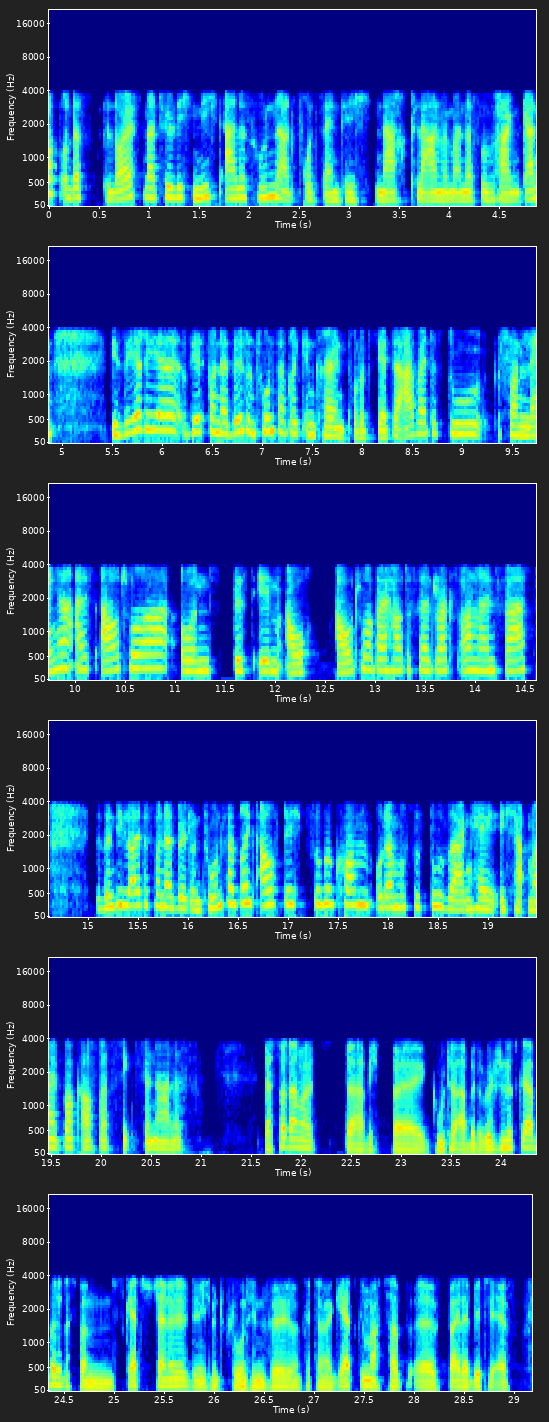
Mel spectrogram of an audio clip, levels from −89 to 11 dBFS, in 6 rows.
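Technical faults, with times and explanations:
Throughout, GSM full-rate codec: the speech has passed through the original GSM full-rate coder, and the degree of damage fits a 13 kbps stream. The codec models the vocal tract as a filter and excites it with a sparse, regularly spaced pulse train, which keeps only a third of the excitation detail. That coarse excitation gives the speech a plainly audible buzzy, gravelly roughness, and the band stops at 3.8 kHz, so everything above is missing and the sound is muffled.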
